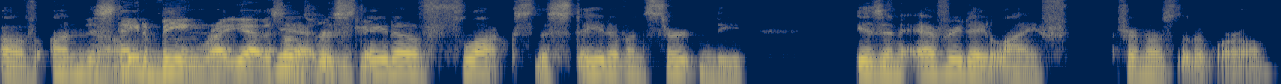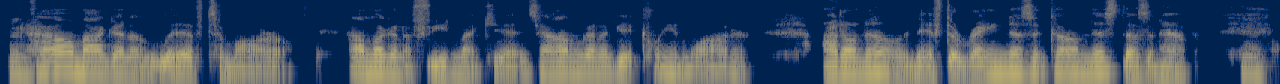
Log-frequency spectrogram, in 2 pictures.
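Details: Adult male former rock lead singer with incurable spasmodic dysphonia, which began at the height of his singing career, was first taken for hoarseness, could not be fixed by doctors and ended his singing; still audible in his speech; spasmodic dysphonia.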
